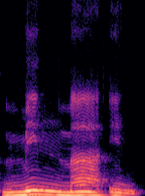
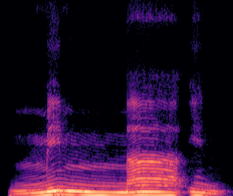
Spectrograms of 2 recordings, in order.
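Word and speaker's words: مِن مَّاءٍ: On ne dit pas min ma'in. C'est lourd. Min ma'in. On dit mim. Mim ma'in.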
